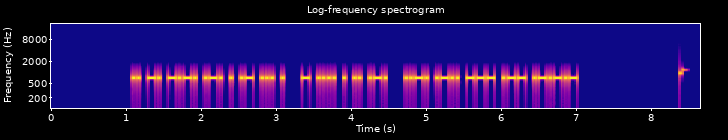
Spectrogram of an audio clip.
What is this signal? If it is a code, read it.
Morse code, heard as a keyed tone, about 34 wpm, 700 Hz. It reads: INCREASE THEIR FLOW.
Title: Sentences from Top 1200 Words 35wpm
